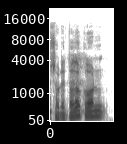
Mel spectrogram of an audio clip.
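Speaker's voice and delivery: usual speaking voice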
